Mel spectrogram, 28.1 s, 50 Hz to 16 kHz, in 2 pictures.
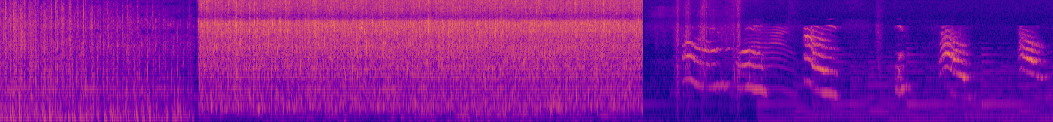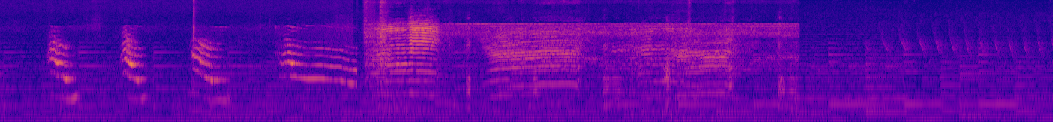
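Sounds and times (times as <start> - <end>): cat meowing: 9.1 - 11.3, 11.9 - 19.9, 20.5 - 24.7
background music: 10.0 - 28.0.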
